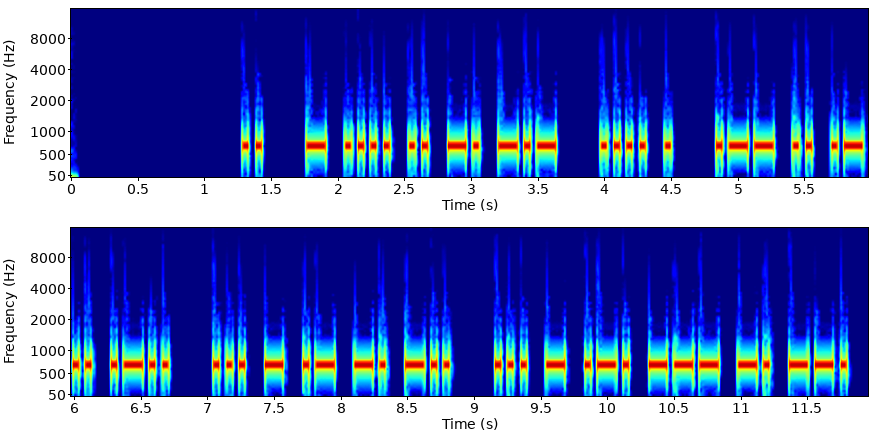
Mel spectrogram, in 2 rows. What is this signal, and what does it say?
Morse code, heard as a keyed tone, about 25 wpm, 700 Hz. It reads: I THINK HE WILL STAND STRONG
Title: Sentences from Top 1000 Words - Review Part 3 - 25wpm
